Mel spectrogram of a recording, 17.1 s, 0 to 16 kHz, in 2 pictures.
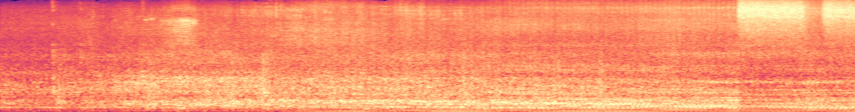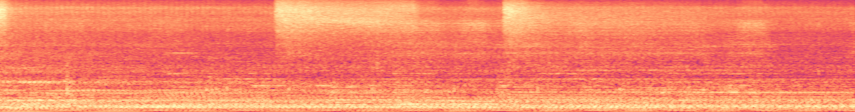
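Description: Keihan 2200 series commuter train pulling in on the next track, its wheels rumbling as it slows, then several sharp hisses of air from the brakes as it comes to a stop. A steady hum with a regular low pulsing from the standing trains follows.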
